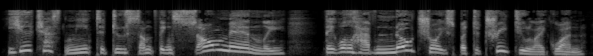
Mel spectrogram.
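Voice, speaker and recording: A spirited young girl who teases and pushes her friend, her voice pitched high and swinging freely, as the audiobook narrator voices her. There is a husky grain under it, and the sound is close and dry. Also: very animated, measured pace, darkish tone, no echo. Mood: insistent. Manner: playful, insistent. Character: spirited young village girl, teasing and bold.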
